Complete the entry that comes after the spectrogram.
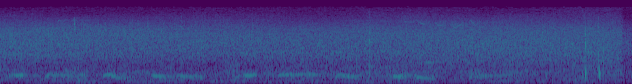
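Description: Faint woodland ambience: a bird gives a string of short, low hooting notes, each rising and falling, over a soft steady hiss.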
